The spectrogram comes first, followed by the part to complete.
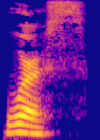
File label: "worse", us-english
